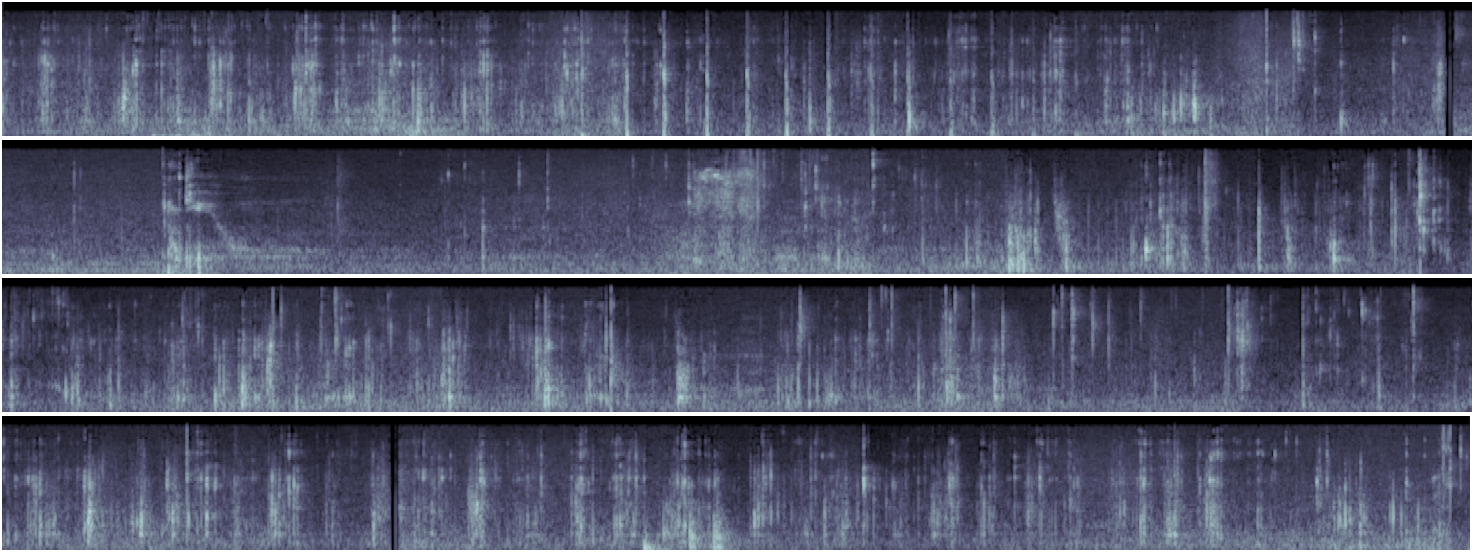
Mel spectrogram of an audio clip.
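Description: A young woman chews food wetly and noisily close to a microphone.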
